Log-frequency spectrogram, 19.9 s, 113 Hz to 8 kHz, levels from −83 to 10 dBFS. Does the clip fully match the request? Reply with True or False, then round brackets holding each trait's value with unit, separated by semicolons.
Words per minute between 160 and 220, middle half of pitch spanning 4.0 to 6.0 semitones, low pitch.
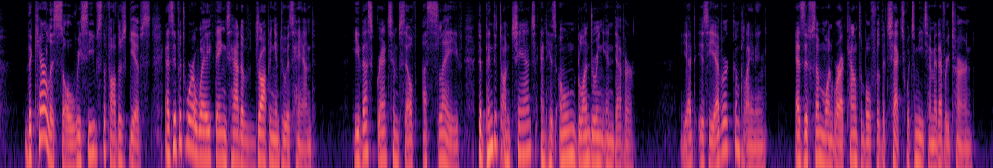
True (165 wpm; 4.6 semitones; 125 Hz)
